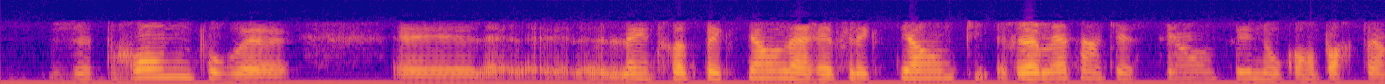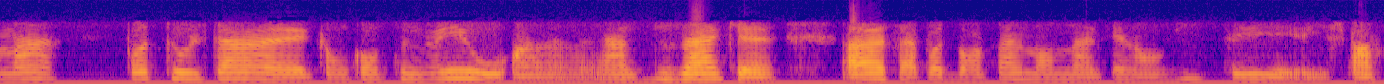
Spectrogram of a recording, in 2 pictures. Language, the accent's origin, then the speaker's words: French; Quebec City, Quebec, Canada; je viens de Québec, j'ai étudié au Cégep plein de fois, et j'ai travaillé chez Cossette aussi, à Québec, en pub.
